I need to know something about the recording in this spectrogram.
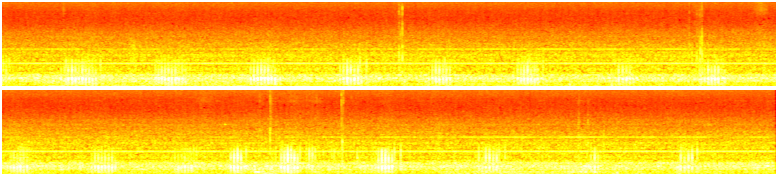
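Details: Long stretch of contented cat purring, regular rumbling swells roughly every second, low vibrating buzz rising and falling with each breath, occasional faint clicks and a steady background hum in a quiet indoor space.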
